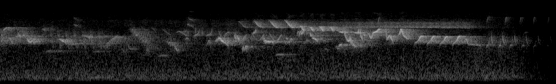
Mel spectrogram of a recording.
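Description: Several birds chirping and calling, with quick runs of short high notes that get louder about two seconds in, then fade out at the end.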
